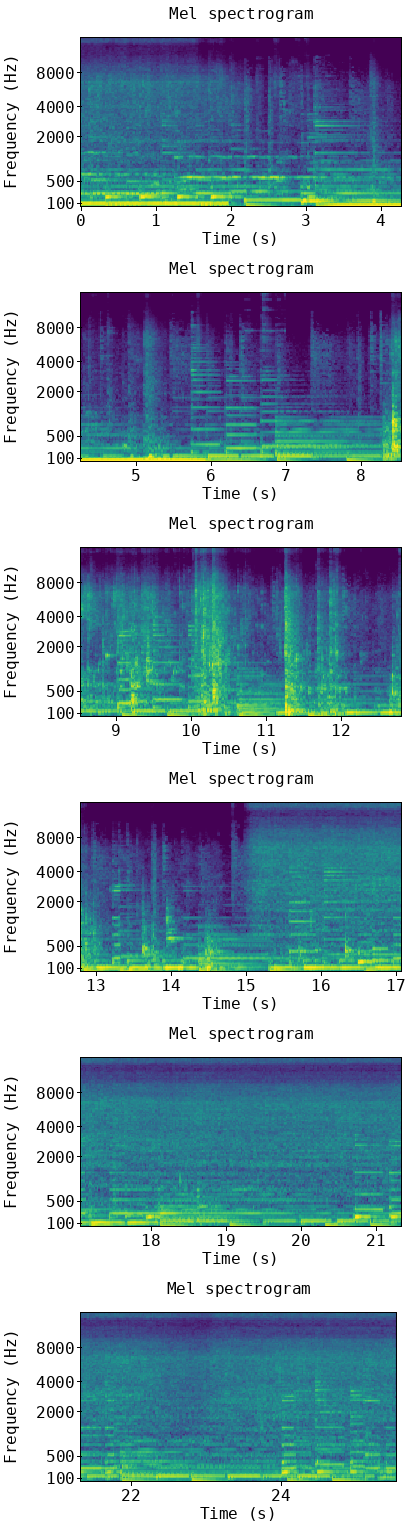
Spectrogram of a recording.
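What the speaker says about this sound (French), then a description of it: "Donc je repasse un petit coup d'eau sur chaque légume, histoire de retirer tout le bicarbonate aussi." Tap water running over vegetables to rinse off baking soda, a steady splashing flow with clattering and knocking as the produce is handled, fairly close.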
